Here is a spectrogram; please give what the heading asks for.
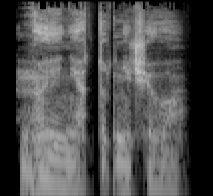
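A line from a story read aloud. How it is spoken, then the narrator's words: Disappointed mutter. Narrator (Russian): Олегович разочарованно пробормотал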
